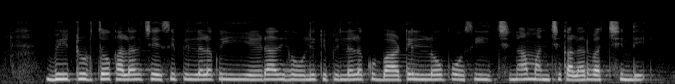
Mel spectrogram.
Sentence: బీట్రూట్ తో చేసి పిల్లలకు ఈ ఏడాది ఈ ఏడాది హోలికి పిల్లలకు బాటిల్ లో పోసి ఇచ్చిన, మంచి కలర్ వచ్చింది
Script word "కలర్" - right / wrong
right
